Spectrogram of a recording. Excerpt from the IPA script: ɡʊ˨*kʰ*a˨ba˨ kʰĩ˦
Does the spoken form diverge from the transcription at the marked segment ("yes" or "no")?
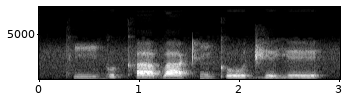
no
